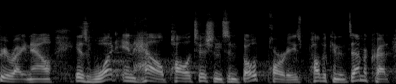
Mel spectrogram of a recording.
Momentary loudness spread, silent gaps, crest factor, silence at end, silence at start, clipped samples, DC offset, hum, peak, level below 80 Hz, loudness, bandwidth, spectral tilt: 3 LU; none; 18 dB; 0 s; 0 s; under 0.1%; under 0.1%; none; -18 dBFS; -82 dBFS; -35 LUFS; 17 kHz; -4.5 dB/octave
